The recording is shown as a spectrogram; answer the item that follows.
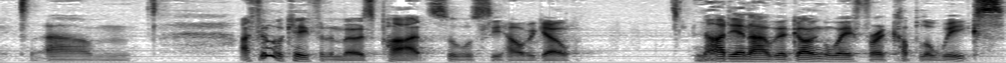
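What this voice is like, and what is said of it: Voice sounds rough and unwell. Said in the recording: “You can also tell that my voice isn't the best either today.”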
